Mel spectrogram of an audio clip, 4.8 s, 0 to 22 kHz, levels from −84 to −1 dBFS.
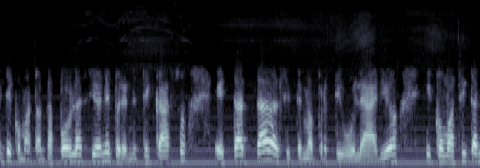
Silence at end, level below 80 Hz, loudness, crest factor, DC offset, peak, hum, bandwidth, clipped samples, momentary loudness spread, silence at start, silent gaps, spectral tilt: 0 s; -56 dBFS; -25 LUFS; 16 dB; under 0.1%; -8 dBFS; 50 Hz at -45 dBFS; 16.5 kHz; under 0.1%; 9 LU; 0 s; none; -7 dB/octave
